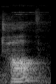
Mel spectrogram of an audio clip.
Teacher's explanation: the English T sound, like top, that T sound is neither the dental T nor the retroflex T. It's neither the nor da.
